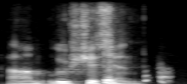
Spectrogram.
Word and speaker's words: Luszczyszyn: And I think I said his name right. We had to look at YouTube videos before we came on the air to make sure I pronounced it right. Lachishin.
